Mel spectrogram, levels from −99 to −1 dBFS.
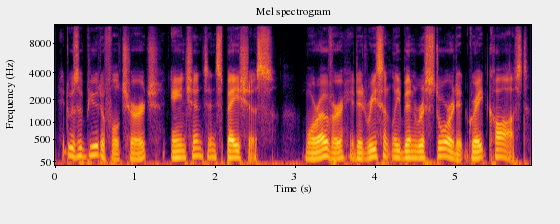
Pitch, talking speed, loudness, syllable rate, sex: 120 Hz, 170 wpm, -17 LUFS, 5.2 syllables/s, male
